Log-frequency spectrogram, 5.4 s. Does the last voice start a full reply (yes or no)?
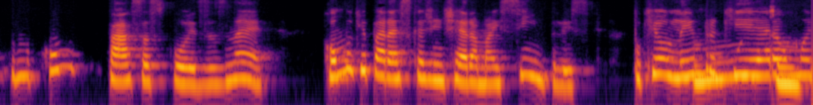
no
